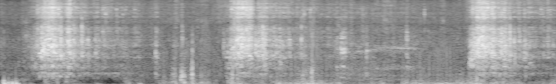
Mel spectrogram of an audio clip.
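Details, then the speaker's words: Old auction Gravely walk-behind tractor (Power Craft engine), with only a little fuel added: three pull-cord yanks about three seconds apart, each a brief chug that dies away; it turns over but won't start. "Not sounding good yet. No luck with that one. That'll take a little more work."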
